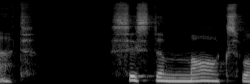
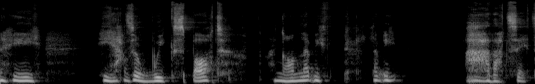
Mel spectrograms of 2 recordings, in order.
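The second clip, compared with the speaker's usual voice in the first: ordinary delivery, nothing marked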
